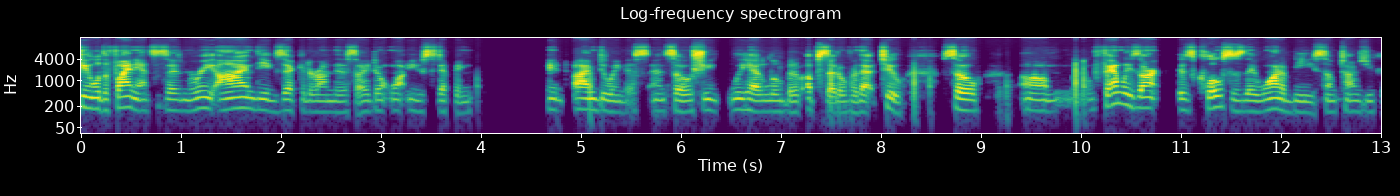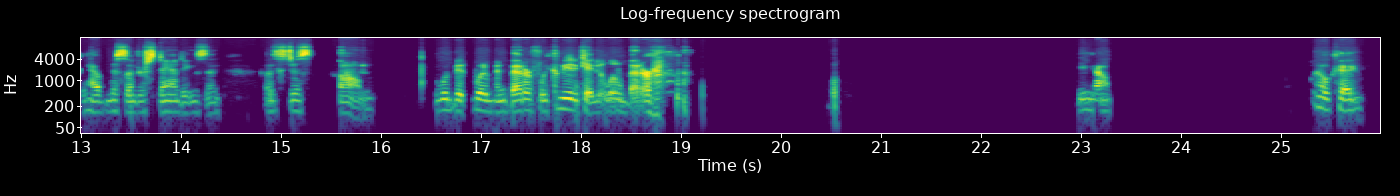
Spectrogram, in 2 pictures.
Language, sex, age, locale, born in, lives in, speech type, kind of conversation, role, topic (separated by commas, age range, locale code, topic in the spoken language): English, female, 70-74, en-US, United States, United States, conversation, podcast, guest, How can we be there for loved ones during difficult times without overstepping their boundaries?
